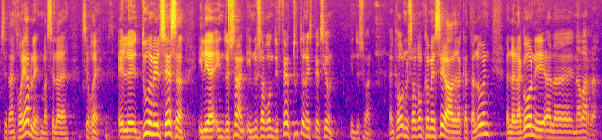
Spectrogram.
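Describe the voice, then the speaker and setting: A non-native speaker from Spain with a Spanish accent, this man gives a conference presentation as a researcher, halting and searching for words in foreign-accented speech. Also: a little high, animated, a little mellow. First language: not a native French speaker. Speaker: university researcher giving a presentation.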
